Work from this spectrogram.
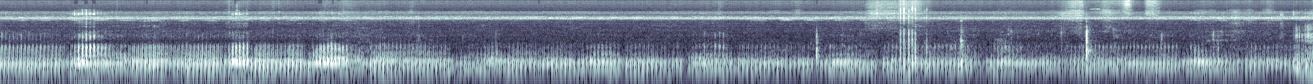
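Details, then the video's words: Steady low purring from a domestic cat, a dense rhythmic rumble that holds throughout, loudest early on, with occasional light taps and rustles. "Suara kucing mendengkur membuat kita rilex"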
